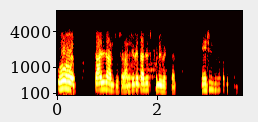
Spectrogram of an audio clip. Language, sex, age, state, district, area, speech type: Marathi, male, 18-30, Maharashtra, Thane, urban, conversation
